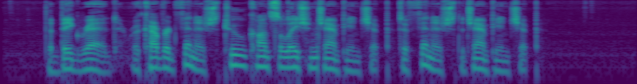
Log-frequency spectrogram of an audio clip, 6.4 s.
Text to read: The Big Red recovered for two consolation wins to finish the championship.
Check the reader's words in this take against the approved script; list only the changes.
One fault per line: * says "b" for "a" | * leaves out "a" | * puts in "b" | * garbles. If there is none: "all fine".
* says "finish" for "for"
* says "championship" for "wins"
